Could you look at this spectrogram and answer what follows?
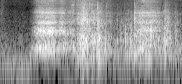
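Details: Shar Pei dog asleep: hissing, snorting breaths through the nose with a whistly edge; noisy nasal breathing and snorting.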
